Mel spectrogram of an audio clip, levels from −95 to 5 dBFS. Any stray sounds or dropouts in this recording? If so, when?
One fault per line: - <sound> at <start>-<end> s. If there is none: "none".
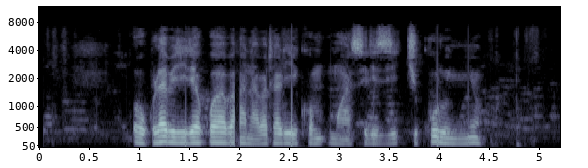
- dropout at 1.9-2.0 s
